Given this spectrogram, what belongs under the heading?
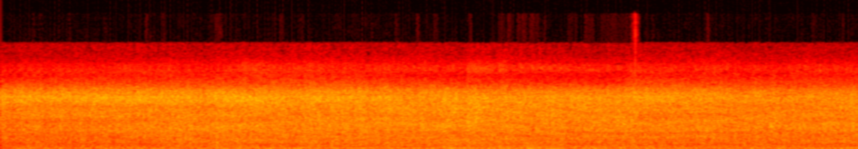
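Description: Johnston Canyon's lower falls pour among snow in a steady, dense broadband roar, constant and close with no voices.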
